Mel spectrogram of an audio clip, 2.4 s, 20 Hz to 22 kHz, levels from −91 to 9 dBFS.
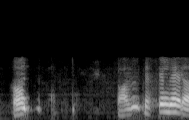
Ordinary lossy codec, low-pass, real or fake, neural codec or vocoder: none; 3.6 kHz; fake; codec, 16 kHz in and 24 kHz out, 0.6 kbps, FireRedTTS-2 codec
